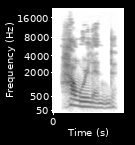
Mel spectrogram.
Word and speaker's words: Erling Haaland: Haaland. H A A is Howland.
